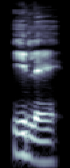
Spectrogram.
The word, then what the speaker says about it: il est: is so he is el el he is El he is El notice we're not pronouncing the con at the end of the verb form here el el he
